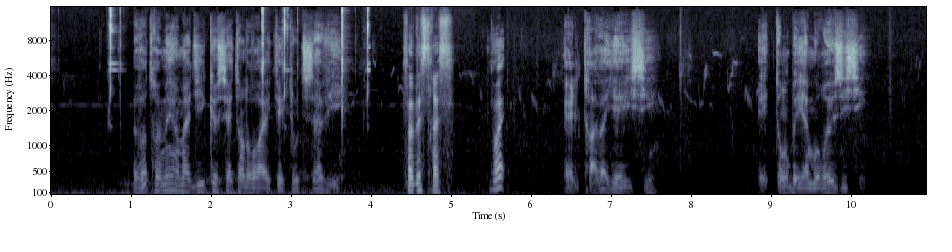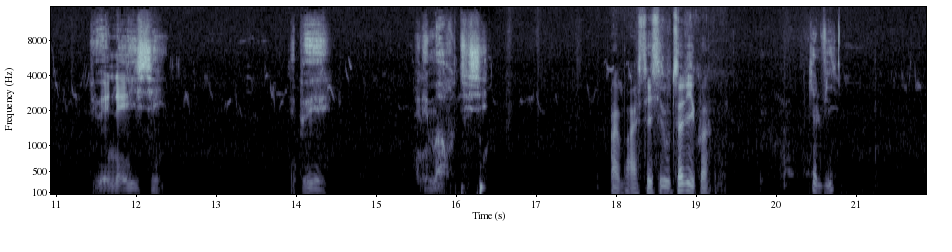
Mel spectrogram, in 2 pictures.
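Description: A man speaks calmly and clearly nearby.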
